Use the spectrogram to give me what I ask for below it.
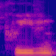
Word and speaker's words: Caoimhin: I had to even look up how you pronounced his name, but I'm told it's Caoimhin because that's the Irish Gaelic for Kevin.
